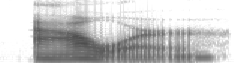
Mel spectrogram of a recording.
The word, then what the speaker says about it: hour: Yes, but the H is silent. Oh. So, the sound is like hour.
